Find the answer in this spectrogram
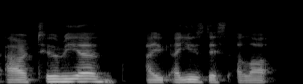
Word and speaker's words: Arturia: I don't even know how to pronounce it. Oh, it's called. Let me just quickly say Arturia. I use this a lot. It's called Arturia V Collection. I've used this quite a lot. Arturia.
